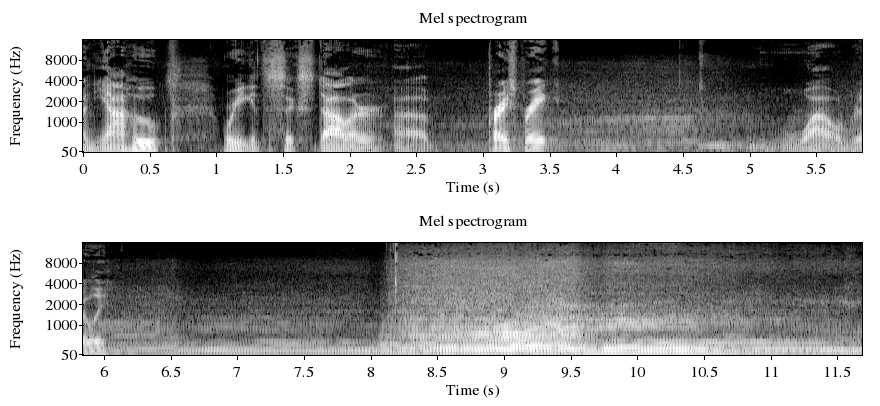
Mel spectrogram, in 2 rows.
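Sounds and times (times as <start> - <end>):
speech: 0.0 - 3.7, 5.4 - 6.2
motorbike passing outside an open window: 1.8 - 11.6.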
